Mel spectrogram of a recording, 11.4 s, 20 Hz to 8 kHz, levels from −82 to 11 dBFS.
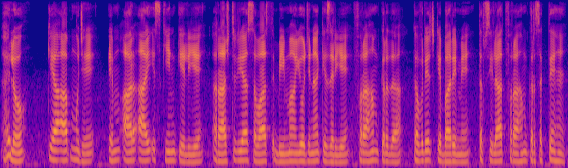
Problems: constant background noise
